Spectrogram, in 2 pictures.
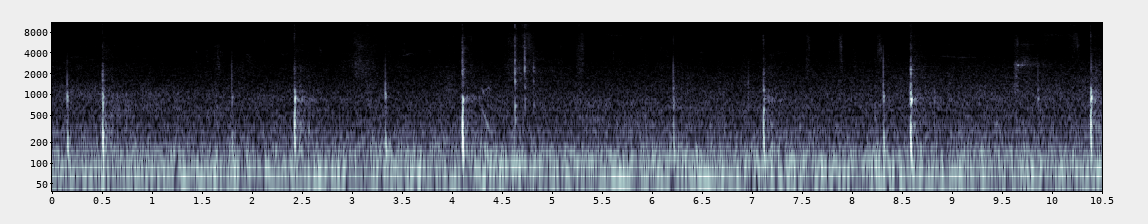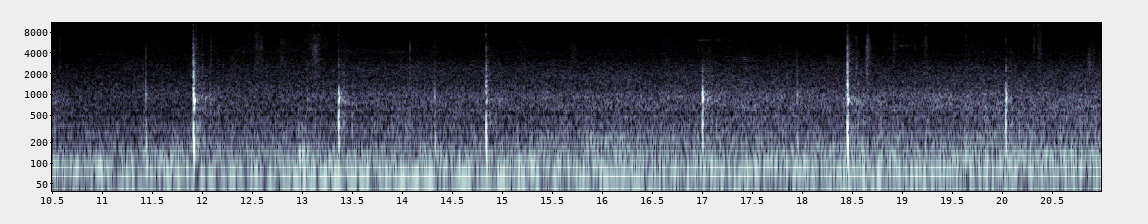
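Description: Tennis balls struck by rackets and bouncing on a hard court during a rally: sharp pops roughly every one and a half to two seconds, some louder than others, over a steady low rumble.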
